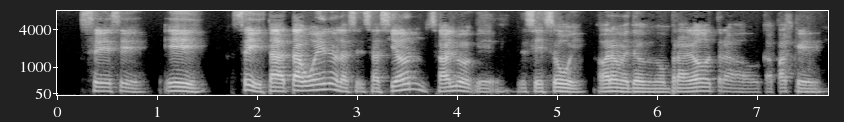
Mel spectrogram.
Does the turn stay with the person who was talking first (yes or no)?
yes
